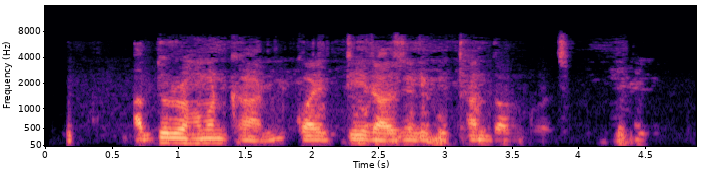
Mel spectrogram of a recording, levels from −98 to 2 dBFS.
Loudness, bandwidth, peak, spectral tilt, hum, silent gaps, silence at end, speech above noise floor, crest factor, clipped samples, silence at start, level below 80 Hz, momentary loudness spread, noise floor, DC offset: -19 LUFS; 7.4 kHz; -2 dBFS; -7 dB/octave; none; none; 0.4 s; 22 dB; 18 dB; under 0.1%; 0.15 s; -54 dBFS; 21 LU; -40 dBFS; under 0.1%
